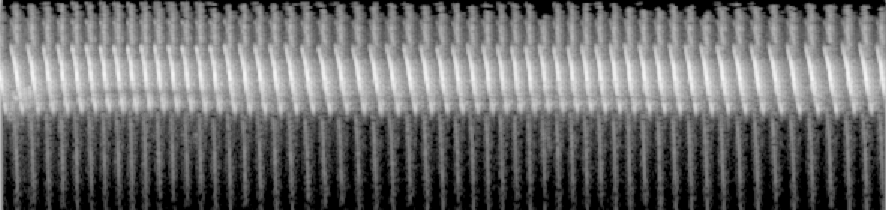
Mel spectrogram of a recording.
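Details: Training song for young and adult canaries, domestic and Belgian: a dense, rapid trill of identical high sweeping notes, steady and unbroken throughout.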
